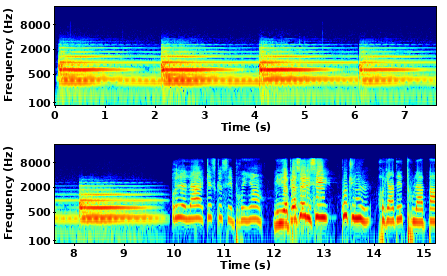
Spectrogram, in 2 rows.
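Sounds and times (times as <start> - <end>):
church bell tolling: 0.0 - 10.0
speech: 10.7 - 15.2.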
